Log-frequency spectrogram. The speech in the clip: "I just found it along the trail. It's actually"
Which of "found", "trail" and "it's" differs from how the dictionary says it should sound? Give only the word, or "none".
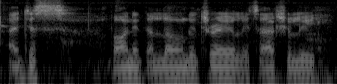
found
